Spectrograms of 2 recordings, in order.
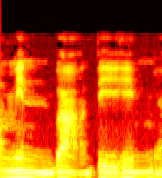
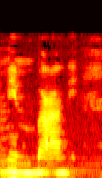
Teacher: Hurufnya cuma ada satu, yaitu ba, nun mati ketemu dengan ba atau tanwin ketemu dengan ba. Ya, maka membacanya nun mati atau tanwin digantikan dengan huruf mim. Contohnya, ini tulisannya min ba'dihim, dibacanya mim ba'dihim, ya. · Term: iklab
